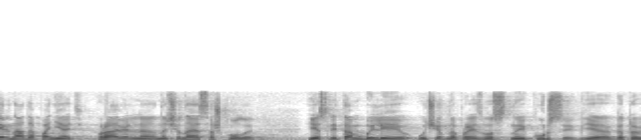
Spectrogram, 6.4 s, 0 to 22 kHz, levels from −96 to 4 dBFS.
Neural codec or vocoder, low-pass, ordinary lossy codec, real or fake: none; none; none; real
